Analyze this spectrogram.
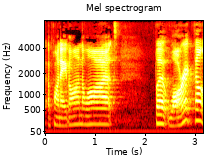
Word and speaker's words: Warwick: Warwick is how they say it. W-A-R-W-I-C-K.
